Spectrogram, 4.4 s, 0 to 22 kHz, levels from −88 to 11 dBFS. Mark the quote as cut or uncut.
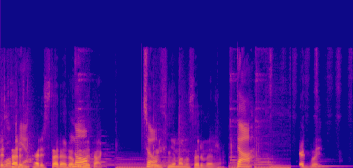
uncut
